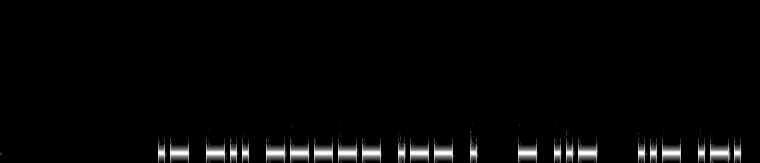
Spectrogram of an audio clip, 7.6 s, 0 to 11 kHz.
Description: Morse code, heard as a keyed tone, about 20 wpm, 700 Hz. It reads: AD0WE TU UR
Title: Speed-Racing Common QSO Phrases Encore - 17wpm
